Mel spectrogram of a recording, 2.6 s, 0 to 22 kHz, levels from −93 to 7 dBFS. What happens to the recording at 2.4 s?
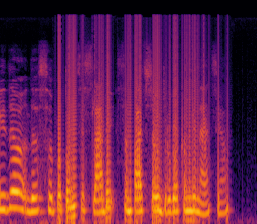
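At 2.4 s the speech is still under a block size mismatch (truncated), running from 0.53 s after "da so" to the end. Each block loses its tail, so the audio plays about 1.88 times faster at near-normal pitch with a 172 Hz buzz, consistent with a 256-sample read. A spectrogram shows evenly spaced vertical seams at that rate; the waveform shows regular discontinuities.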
